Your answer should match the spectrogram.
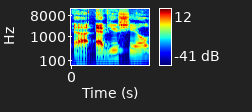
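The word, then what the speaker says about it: Evusheld: talking about yeah so the astrazeneca product evu shield as it's pronounced is a combination of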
